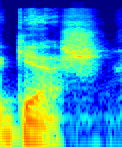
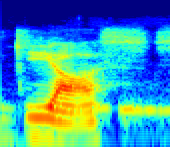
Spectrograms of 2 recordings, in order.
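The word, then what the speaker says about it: geas: you mean you're Celtic how can you not pronounce it a gesh I don't know I've only ever heard it pronounced as GEOS so because I've only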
